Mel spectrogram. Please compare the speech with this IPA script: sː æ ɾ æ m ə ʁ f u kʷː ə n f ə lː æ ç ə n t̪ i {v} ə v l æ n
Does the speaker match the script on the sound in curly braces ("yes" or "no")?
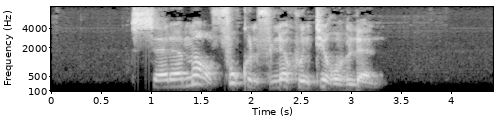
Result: no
